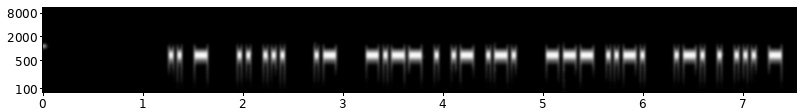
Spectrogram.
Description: Morse code, heard as a keyed tone, about 28 wpm, 700 Hz. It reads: IT IS A YEAR OF REST
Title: Sentences from Top 1000 Words - Review Part 1 - 28wpm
